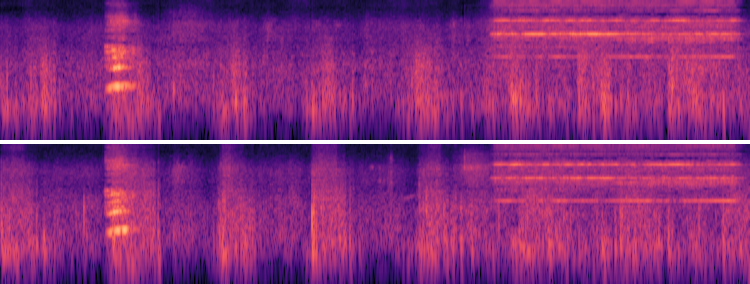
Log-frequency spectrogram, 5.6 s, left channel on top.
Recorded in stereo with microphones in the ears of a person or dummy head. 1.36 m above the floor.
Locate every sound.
0.8 s a gasp: 15° left (ahead or behind), 2 m
3.7 s a phone ringing: 35° left (ahead or behind), 1.1 m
